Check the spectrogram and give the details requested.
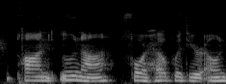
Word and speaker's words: Oonagh: About Unag. It's pronounced Una.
